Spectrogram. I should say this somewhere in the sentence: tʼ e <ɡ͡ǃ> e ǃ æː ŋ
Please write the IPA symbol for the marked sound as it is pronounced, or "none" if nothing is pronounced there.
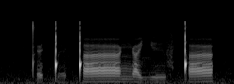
ɡ͡ǃ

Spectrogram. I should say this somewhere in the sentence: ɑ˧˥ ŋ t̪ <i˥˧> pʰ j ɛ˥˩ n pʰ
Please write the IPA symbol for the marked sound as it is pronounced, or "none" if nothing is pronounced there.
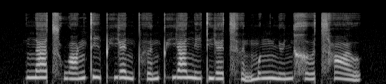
i˥˧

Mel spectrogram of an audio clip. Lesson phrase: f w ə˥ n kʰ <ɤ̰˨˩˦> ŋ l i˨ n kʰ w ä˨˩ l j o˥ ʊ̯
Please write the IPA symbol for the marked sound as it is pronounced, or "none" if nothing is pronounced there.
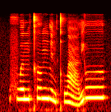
ɤ˥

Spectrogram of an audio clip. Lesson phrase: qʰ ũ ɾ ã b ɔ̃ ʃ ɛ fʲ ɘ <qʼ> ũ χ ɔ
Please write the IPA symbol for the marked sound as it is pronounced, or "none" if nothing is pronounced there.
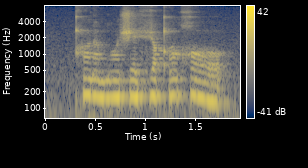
qʼ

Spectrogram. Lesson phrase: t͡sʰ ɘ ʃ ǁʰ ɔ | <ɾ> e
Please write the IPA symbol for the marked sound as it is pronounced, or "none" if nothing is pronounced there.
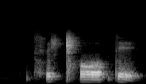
t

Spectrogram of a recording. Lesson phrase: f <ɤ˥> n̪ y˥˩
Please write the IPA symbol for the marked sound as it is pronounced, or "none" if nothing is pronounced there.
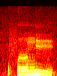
ɤ˥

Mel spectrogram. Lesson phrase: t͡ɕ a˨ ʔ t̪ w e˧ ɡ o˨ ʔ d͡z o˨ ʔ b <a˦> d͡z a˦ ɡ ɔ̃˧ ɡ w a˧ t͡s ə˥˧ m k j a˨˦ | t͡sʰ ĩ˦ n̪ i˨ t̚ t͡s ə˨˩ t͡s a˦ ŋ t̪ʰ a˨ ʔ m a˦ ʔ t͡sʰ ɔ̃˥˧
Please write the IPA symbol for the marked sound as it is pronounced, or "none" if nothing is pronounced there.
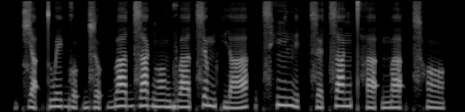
a˦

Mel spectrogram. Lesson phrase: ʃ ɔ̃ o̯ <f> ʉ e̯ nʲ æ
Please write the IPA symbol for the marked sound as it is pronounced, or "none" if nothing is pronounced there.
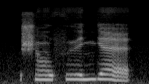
f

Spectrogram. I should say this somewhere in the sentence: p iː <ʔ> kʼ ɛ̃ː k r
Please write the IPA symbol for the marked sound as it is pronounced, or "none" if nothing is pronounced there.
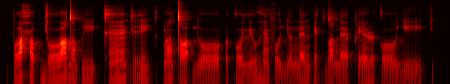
ʔ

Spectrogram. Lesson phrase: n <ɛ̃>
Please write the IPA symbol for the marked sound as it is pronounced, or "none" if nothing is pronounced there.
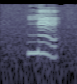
ɛ̃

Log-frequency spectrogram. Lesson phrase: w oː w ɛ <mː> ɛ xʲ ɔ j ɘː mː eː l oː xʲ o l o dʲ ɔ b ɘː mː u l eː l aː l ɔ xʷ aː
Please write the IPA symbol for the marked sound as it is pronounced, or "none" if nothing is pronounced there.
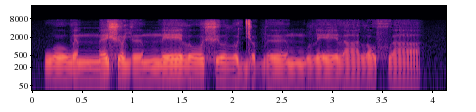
mː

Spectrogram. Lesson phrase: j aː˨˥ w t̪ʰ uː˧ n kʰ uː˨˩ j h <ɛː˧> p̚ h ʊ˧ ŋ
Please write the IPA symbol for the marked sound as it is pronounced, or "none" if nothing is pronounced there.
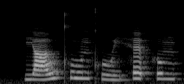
ɛː˧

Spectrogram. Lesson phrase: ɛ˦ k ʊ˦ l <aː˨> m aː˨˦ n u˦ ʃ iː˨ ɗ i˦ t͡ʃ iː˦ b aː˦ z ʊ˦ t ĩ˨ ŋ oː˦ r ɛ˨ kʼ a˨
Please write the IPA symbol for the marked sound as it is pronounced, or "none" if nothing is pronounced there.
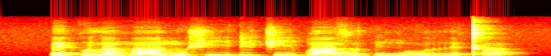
a˨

